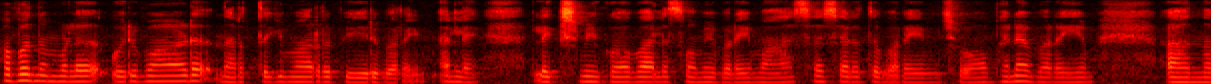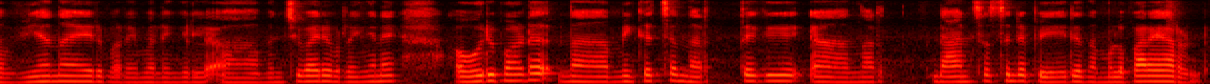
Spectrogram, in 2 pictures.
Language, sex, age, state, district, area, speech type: Malayalam, female, 30-45, Kerala, Alappuzha, rural, spontaneous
